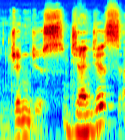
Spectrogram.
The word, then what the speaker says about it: Chinggis: sing about Ghengis Khan, or Chinggis Khan is how they kind of say his name.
